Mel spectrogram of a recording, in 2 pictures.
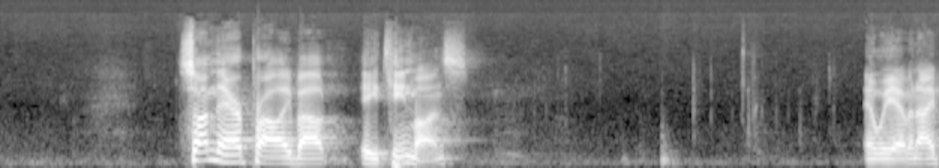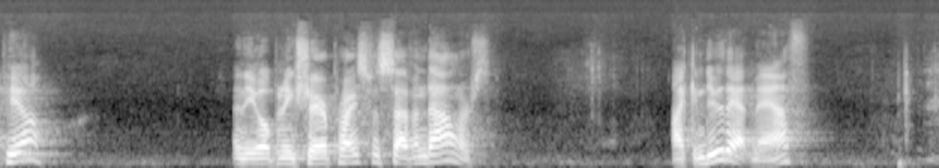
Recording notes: keynote address at Citibank’s “Leading to Become the Best” Conference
